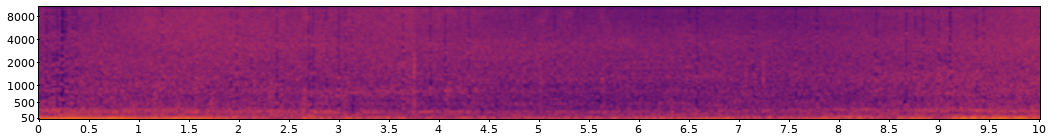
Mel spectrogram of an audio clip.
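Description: Steady rushing wind noise on the microphone, with a strong fluctuating low rumble.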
